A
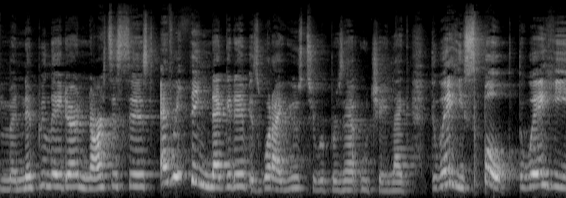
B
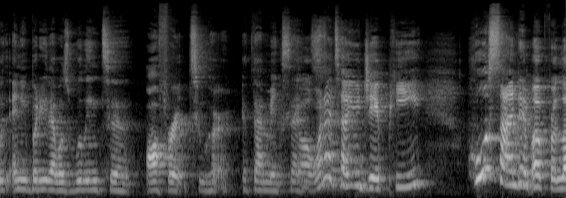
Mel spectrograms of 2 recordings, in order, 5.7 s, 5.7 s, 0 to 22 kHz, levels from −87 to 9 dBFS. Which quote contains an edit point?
B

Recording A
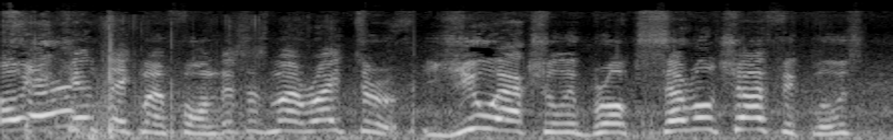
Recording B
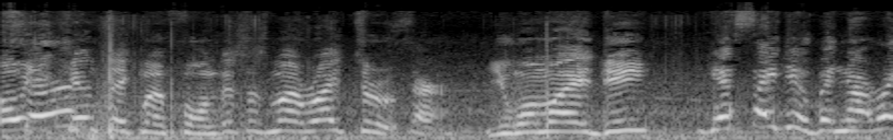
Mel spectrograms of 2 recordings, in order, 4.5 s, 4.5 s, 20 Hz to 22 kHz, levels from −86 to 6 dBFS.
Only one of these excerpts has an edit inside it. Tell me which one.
A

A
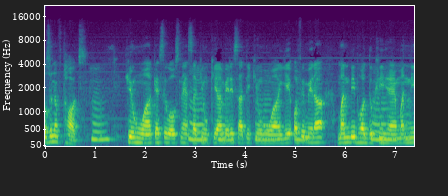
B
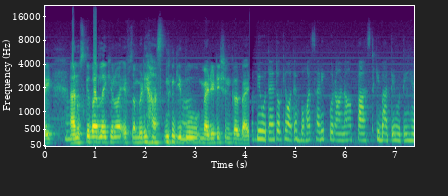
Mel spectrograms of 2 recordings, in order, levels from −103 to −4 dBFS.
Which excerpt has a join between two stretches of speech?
B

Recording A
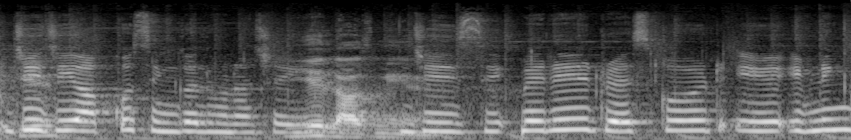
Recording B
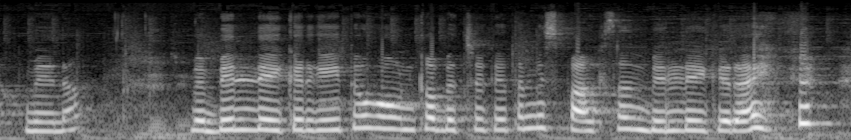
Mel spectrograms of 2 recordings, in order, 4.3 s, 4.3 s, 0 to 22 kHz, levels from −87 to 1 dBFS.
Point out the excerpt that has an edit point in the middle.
A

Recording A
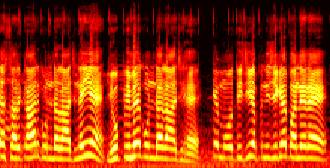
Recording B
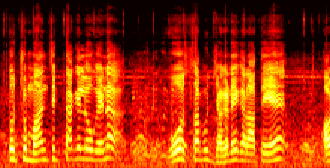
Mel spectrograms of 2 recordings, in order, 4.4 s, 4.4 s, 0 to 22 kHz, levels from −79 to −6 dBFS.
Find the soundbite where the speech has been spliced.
A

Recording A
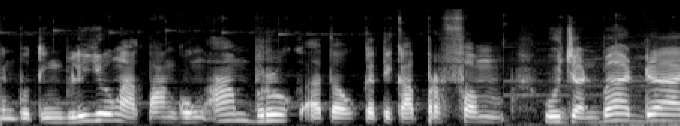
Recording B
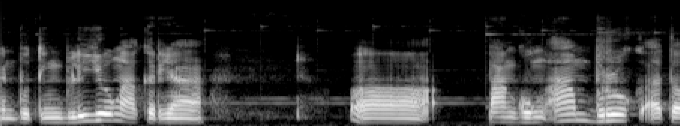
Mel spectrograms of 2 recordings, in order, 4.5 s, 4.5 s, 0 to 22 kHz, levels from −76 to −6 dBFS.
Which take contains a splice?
A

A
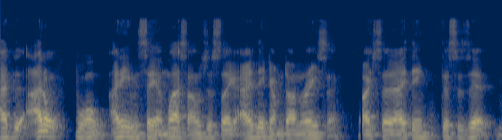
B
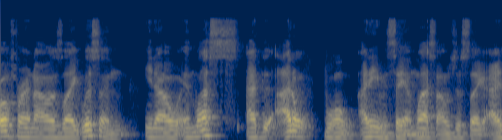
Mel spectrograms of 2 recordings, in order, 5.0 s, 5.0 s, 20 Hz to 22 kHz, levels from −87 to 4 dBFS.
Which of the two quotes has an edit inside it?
A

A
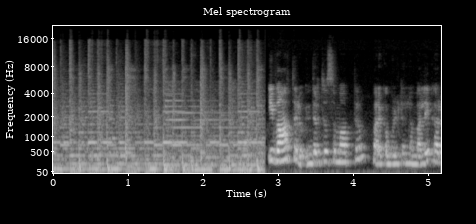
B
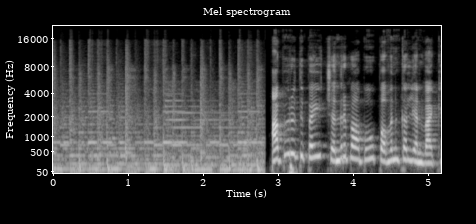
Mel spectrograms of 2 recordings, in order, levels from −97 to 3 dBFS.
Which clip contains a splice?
B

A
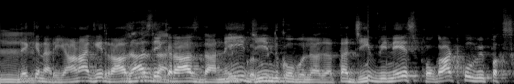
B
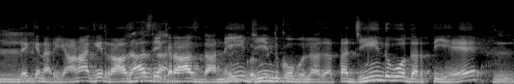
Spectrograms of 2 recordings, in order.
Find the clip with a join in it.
A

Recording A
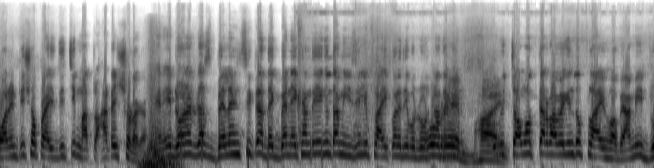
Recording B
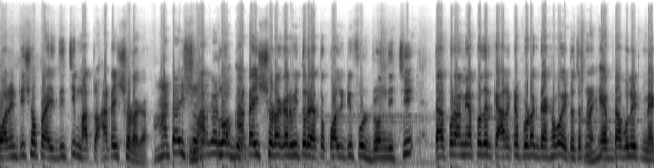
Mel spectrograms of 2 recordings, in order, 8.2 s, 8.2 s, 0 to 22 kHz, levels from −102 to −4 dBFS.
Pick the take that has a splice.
A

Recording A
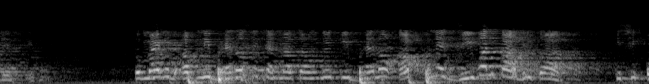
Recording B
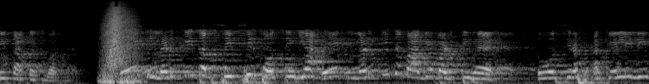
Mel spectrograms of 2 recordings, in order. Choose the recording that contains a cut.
B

